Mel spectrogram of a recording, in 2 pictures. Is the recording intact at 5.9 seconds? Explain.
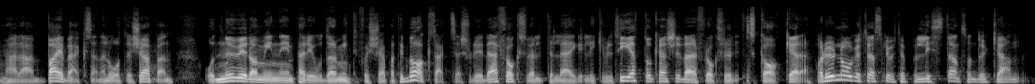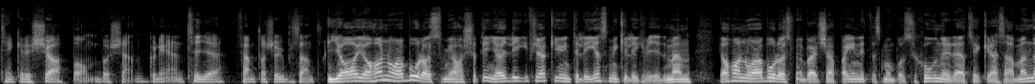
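No. A short concealed packet loss runs from 5.81 to 5.89 s, between "är därför också lite" and "och kanske därför också". About 20 ms of audio never arrived, and the decoder extended the preceding sound to patch it. The result is a brief smear rather than a silent dropout.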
